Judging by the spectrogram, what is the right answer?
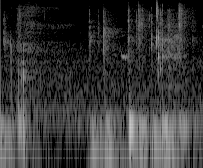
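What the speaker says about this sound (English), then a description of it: "We can also type in here" Keys clicking on a computer keyboard in a short close burst of uneven taps, fairly quiet, with no talking.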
